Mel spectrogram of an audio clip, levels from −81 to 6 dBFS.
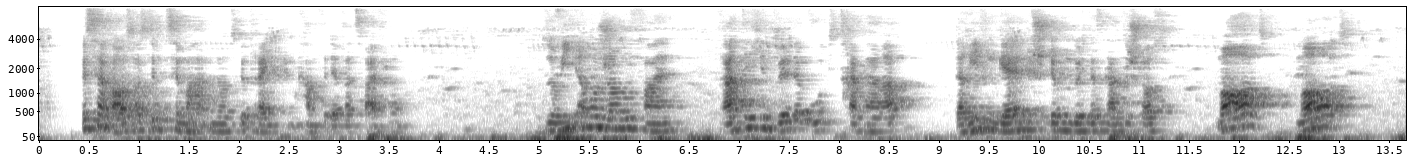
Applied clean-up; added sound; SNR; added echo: classical method WPE with log-MMSE.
